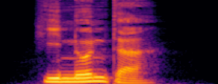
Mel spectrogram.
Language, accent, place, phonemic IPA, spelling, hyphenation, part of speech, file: German, Germany, Berlin, /hɪˈnʊntɐ/, hinunter, hin‧un‧ter, adverb, De-hinunter.ogg
- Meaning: down, downwards (from the own location downwards)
